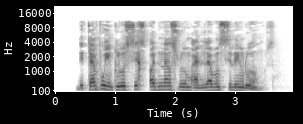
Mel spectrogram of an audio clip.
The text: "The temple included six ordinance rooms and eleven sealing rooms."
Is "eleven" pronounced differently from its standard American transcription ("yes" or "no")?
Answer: no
